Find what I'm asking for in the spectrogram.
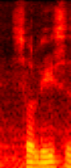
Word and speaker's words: Solis: Emilio, E-M-I-L-I-O, Zamora, Z-A-M-O-R-A. Sometimes I go by Emilio Solis Zamora. Solis is my mother's name, S-O-L-I-S.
